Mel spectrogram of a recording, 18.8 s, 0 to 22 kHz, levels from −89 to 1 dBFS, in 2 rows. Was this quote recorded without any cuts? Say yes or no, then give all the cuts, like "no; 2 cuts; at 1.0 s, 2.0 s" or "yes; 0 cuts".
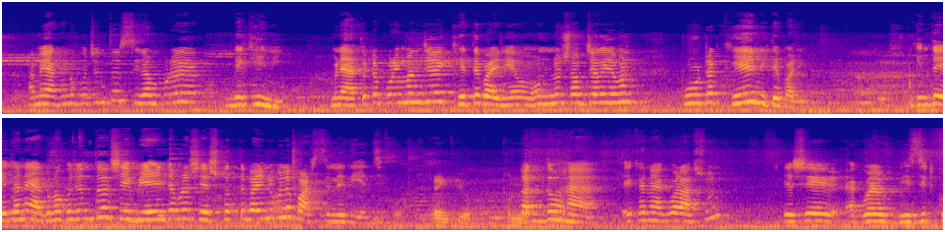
no; 1 cut; at 14.6 s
